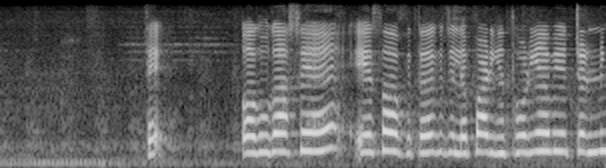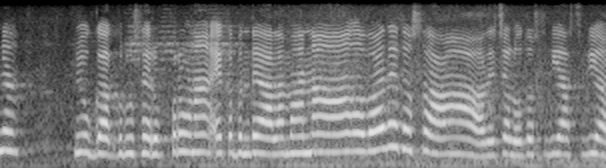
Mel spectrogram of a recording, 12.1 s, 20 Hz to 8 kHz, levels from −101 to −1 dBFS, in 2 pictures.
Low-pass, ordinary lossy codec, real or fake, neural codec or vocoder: 7.2 kHz; none; real; none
